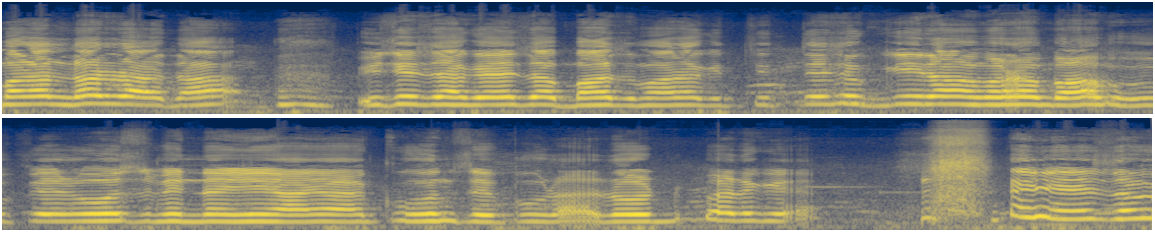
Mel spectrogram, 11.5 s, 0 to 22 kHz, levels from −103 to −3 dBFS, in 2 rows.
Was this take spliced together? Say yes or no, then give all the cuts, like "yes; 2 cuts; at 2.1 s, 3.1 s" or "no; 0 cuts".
no; 0 cuts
